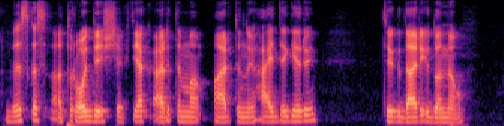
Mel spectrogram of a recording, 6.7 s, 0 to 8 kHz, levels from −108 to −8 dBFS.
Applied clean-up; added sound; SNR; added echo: none; none; none; none.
